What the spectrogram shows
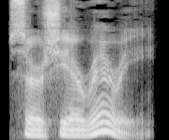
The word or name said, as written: certiorari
